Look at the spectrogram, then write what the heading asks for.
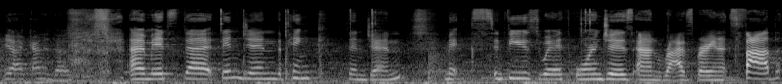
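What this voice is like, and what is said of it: Speaker's own regional accent. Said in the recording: “I thought you pronounced it funny ... It's my accent.”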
